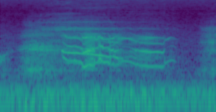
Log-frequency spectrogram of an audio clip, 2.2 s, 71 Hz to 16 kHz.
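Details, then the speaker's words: Wheezing at 3 a.m. that keeps the person from sleeping despite having taken all their inhalers: a long, whistling, musical breath with several shifting tones from narrowed airways. "to sleep if you're wheezing it's so stupid I've taken all my inhalers I'm still wheezing"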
